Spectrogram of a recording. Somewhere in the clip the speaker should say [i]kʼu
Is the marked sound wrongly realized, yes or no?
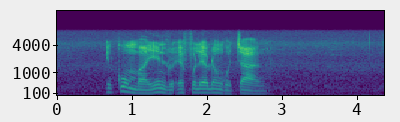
no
